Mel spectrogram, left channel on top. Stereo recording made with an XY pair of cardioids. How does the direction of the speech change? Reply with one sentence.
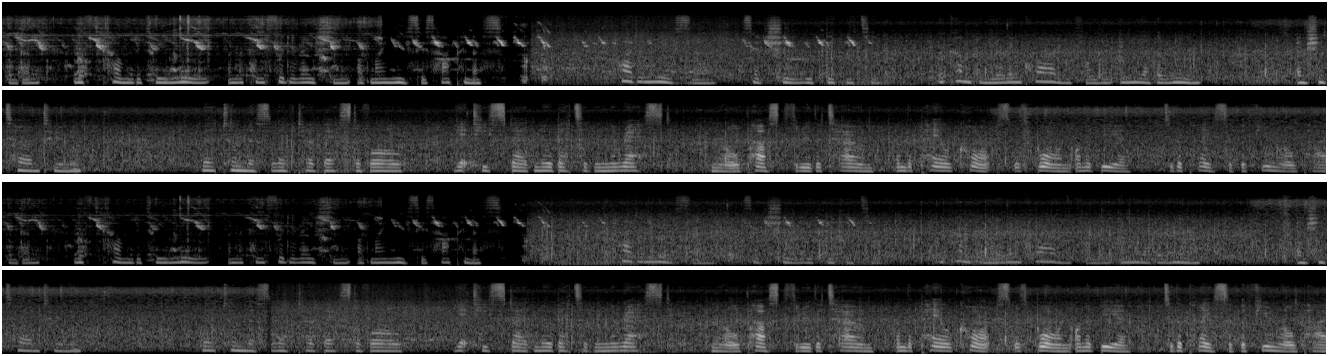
In this clip you hear the speech move to the right.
